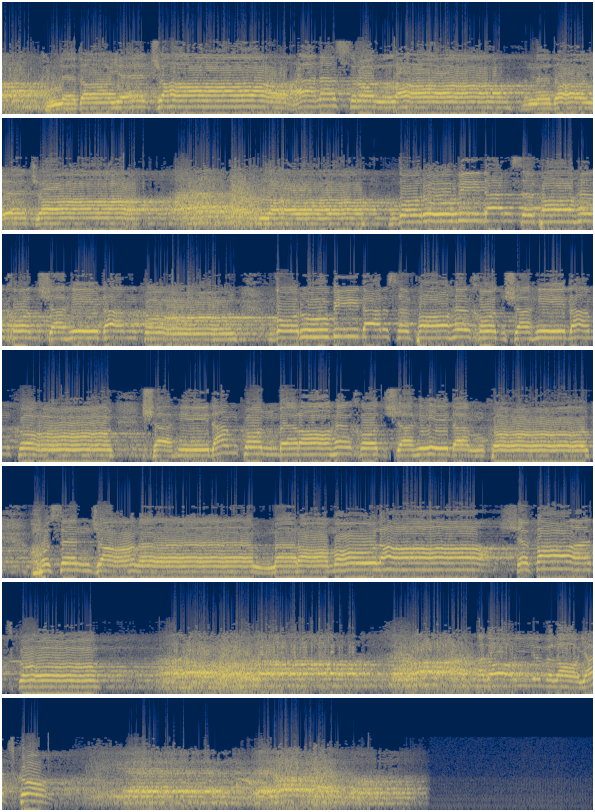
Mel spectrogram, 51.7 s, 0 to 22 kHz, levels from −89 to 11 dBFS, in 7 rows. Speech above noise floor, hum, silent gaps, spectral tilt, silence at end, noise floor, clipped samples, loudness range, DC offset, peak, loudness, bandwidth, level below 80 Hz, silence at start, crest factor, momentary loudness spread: 45 dB; none; none; -6 dB/octave; 2.05 s; -51 dBFS; 2%; 2 LU; 1%; 0 dBFS; -7 LUFS; 7.8 kHz; -36 dBFS; 0 s; 6 dB; 6 LU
